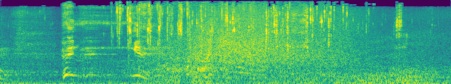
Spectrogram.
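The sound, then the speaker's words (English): Thick, squelchy splorping of a parting mayonnaise sea, a sound effect of Moses parting the Sea of Reeds made of mayonnaise instead of water: a steady wet, goopy churn with a couple of gloopy, sliding squelches early on, fairly loud throughout. “the splorping of the Sea of Mayo”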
